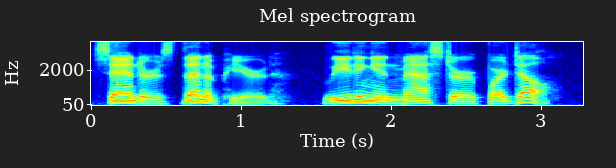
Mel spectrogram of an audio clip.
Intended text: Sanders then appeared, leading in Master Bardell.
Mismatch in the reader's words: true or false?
false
